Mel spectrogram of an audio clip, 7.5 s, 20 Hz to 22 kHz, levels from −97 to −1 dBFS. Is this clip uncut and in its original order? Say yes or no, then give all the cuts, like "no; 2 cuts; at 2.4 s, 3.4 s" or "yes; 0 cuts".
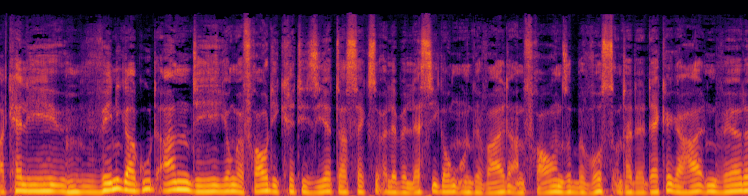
yes; 0 cuts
